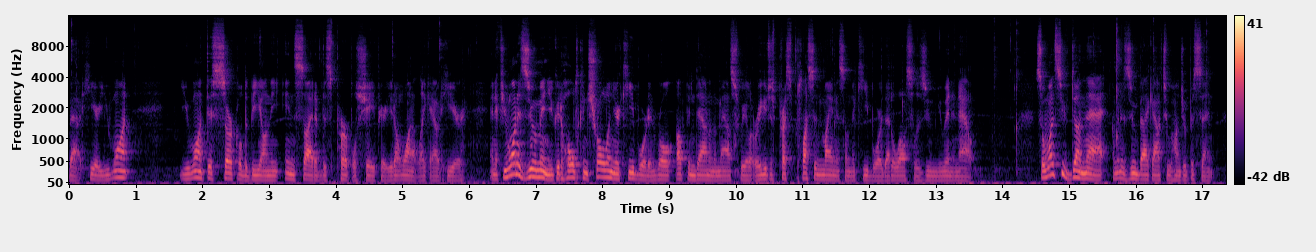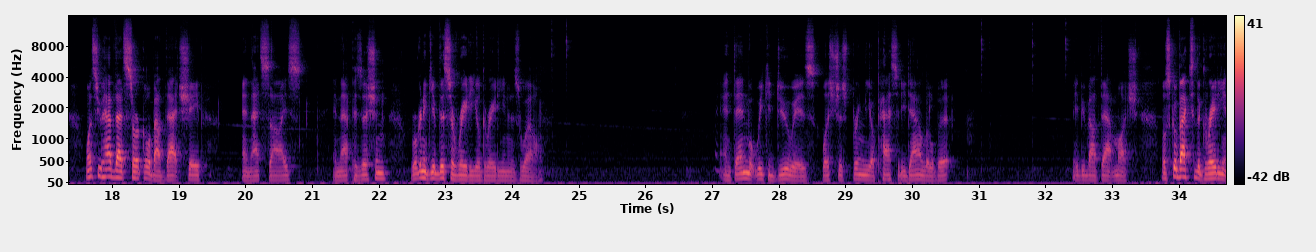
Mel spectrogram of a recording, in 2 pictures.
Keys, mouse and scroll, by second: 0.5-1.1 ctrl+scroll up 2, 3.0-4.3 drag, 4.5 ctrl+z, 5.1 ctrl+click, 6.1 ctrl+z, 6.7-7.1 ctrl+scroll down 2, 8.4-8.9 ctrl+scroll up 2, 8.9-9.3 ctrl+scroll down 2, 9.4-9.7 ctrl+scroll up 2, 9.7 ctrl+scroll down 2, 11.1 =, 11.3 -, 11.5 =, 11.7 -, 14.1 click, 15.9 1, 16.5-17.5 drag, 24.8 click, 29.8-31.4 drag, 32.0 click.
